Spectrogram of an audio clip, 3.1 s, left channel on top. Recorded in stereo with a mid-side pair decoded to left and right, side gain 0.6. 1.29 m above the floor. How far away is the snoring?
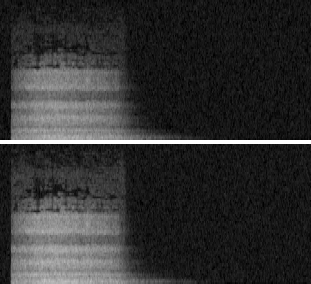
About 0.6 m.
